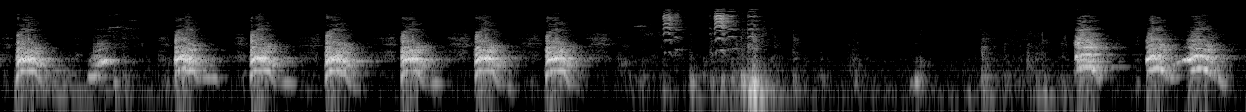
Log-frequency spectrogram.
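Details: Kuu, a male pet Miniature Dachshund, barks at home on hearing his favourite squeaky toy on TV: a run of eight sharp, evenly spaced barks, a short noisy pause, then three more barks.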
